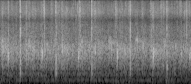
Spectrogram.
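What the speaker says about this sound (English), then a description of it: "Big round of applause," Audience clapping at an award presentation on stage at the AUSA Innovators Corner, a brief burst of steady, fairly close applause from a modest crowd.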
